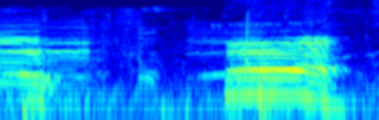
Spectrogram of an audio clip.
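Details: Cattle herd on the road calling: a falling moo at the start, then quiet murmuring, then a louder, drawn-out bellow that slides down in pitch, at a moderate distance.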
